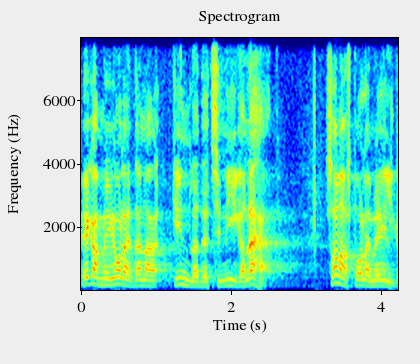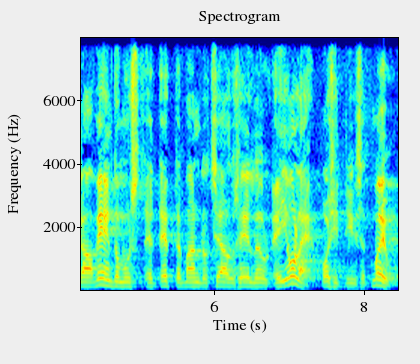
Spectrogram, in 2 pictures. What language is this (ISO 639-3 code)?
est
